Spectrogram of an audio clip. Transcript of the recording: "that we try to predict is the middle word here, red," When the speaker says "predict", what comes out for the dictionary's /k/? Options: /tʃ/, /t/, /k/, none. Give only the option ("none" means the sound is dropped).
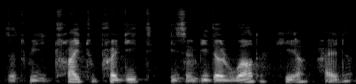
none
